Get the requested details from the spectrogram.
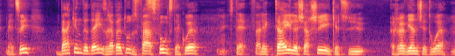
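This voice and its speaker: A man's fairly high, dark and mellow voice at a moderate pace, with ordinary pitch variation and long, frequent pauses. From Quebec, Mauricie (Grand-Mère). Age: 40s. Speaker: fitness coach and entrepreneur. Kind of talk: casual interview conversation.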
